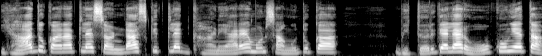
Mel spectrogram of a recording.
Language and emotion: Goan Konkani, disgusted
